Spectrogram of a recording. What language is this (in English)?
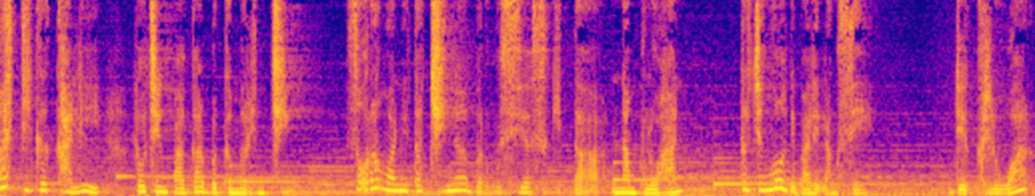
Malay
